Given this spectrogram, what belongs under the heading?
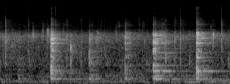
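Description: Jengkol beans fry in hot oil, a continuous sizzle broken by about four sharp scraping stirs at roughly half-second intervals, close and fairly loud with no talking.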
